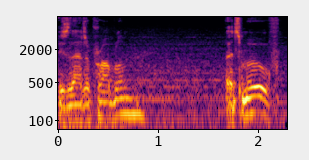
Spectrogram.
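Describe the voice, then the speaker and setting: An actor playing a suave, confident adventurer in a fantasy game, with a dry, nonchalant delivery. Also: male voice, medium pitch, a little slow, lightly acted. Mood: wry, confident. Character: suave, wry male adventurer, casually confident. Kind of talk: scripted fantasy game acting. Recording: music behind the voice.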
